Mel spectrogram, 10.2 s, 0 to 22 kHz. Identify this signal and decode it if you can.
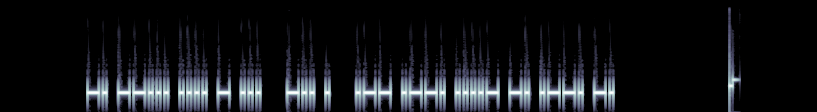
Morse code, heard as a keyed tone, about 25 wpm, 700 Hz. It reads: N7HTS DE WP4NPN
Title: USA Callsign DE Callsign 25wpm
